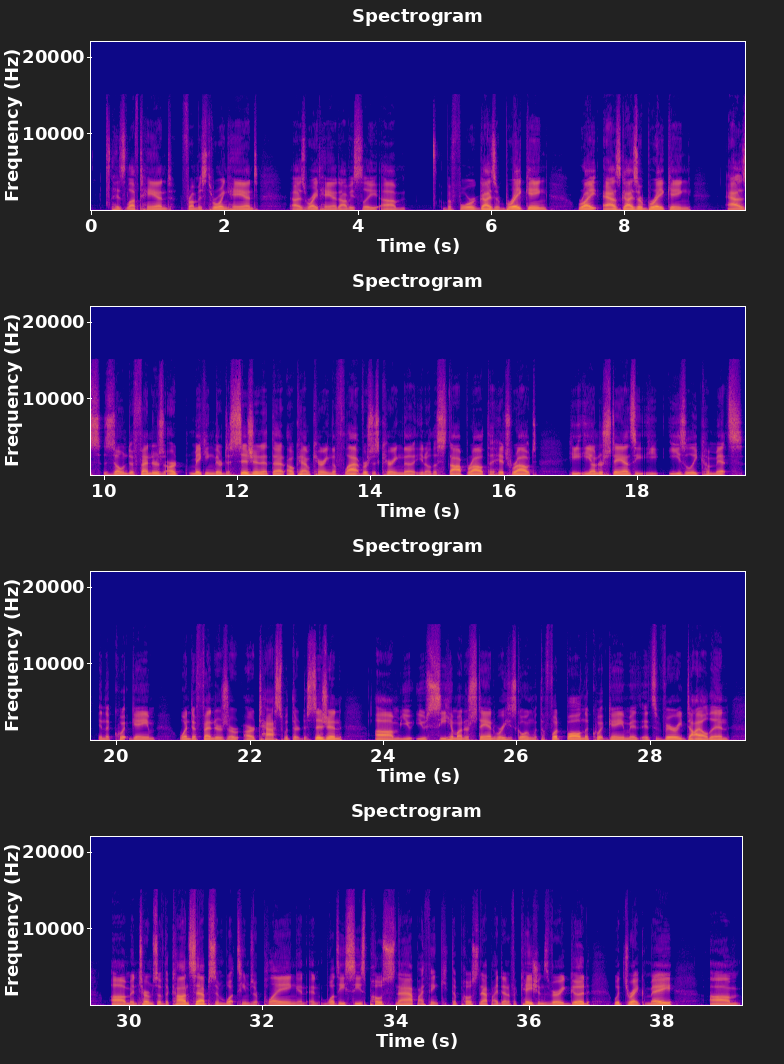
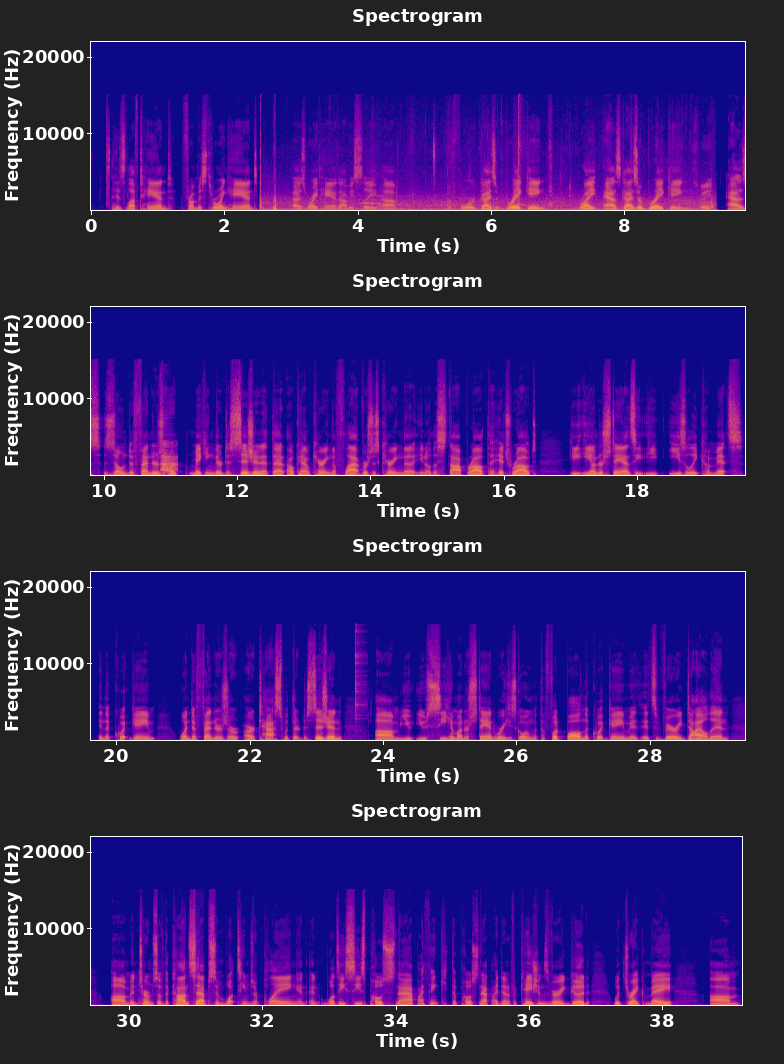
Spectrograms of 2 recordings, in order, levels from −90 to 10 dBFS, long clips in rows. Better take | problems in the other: first | footsteps; noticeable; from 2.5 to 9.5 s; peak 1 dB below the speech // dog barking; noticeable; at 11 s; peak level with the speech // clattering dishes; faint; at 24 s; peak 15 dB below the speech

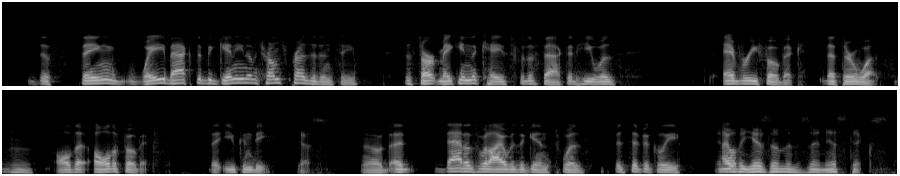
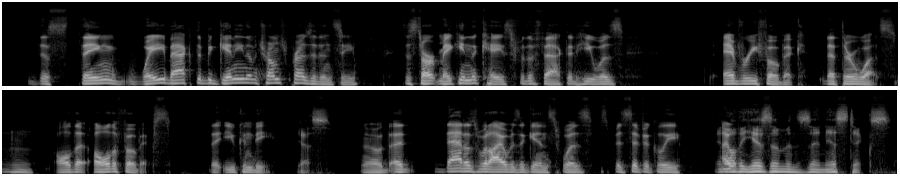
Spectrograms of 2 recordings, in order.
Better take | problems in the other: second | muffled; very; fading above 1.5 kHz

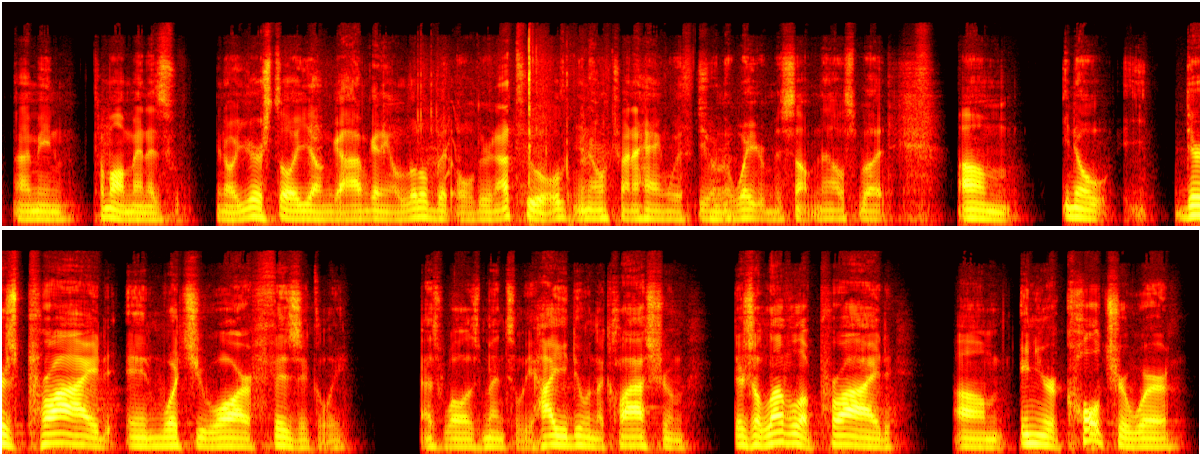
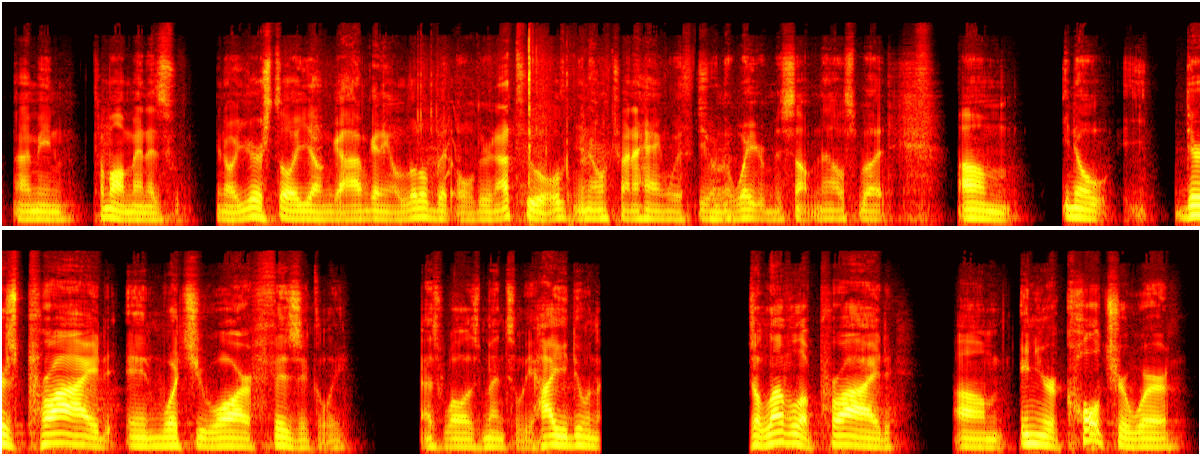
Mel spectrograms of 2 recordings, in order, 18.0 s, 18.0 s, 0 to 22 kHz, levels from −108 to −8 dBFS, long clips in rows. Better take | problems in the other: first | audio cutting out; at 13 s for 1 s

